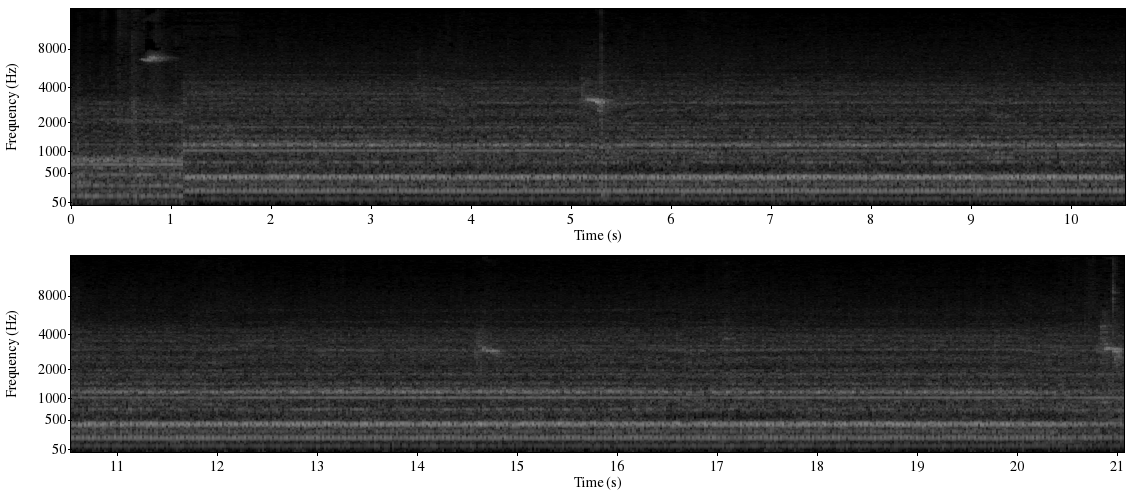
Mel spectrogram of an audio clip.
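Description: Incubator fan motor running with a steady hum, its tones shifting once about a second in. A few faint, brief high chirps are heard over it.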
